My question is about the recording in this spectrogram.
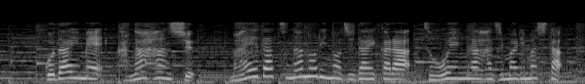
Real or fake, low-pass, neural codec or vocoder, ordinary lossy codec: real; 7.2 kHz; none; none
